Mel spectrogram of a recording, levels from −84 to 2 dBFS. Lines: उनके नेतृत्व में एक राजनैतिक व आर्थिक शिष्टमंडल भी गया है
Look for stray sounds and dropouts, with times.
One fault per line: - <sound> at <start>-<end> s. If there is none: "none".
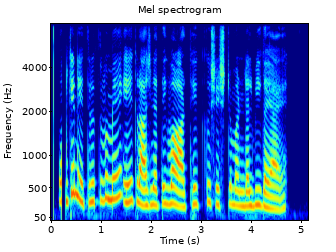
- dropout at 0.2-0.3 s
